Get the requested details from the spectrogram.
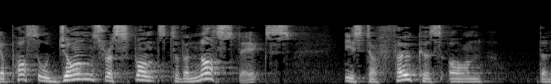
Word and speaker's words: Gnostics: They're known as the Gnostics. You don't really pronounce the G, but I did, so you can recognise the spelling there. So it's like Gnu.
